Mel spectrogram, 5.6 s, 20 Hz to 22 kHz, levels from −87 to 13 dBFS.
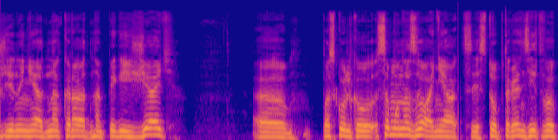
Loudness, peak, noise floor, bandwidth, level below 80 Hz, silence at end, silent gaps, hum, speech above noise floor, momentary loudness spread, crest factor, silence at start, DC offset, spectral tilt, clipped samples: -17 LUFS; -8 dBFS; -62 dBFS; 15.5 kHz; -52 dBFS; 0 s; none; none; 45 dB; 6 LU; 10 dB; 0 s; under 0.1%; -6.5 dB/octave; under 0.1%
